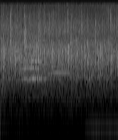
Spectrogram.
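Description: Steady audience applause, a dense wash of many hands clapping at an even, sustained level for a couple of seconds, with no pauses or voices standing out.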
